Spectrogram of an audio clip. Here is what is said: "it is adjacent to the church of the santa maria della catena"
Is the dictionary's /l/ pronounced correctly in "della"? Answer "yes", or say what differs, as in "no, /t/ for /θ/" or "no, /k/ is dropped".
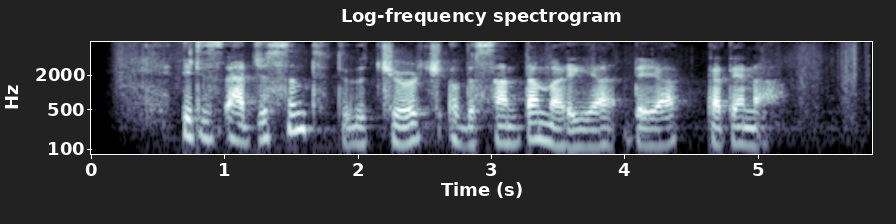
no, /l/ is dropped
